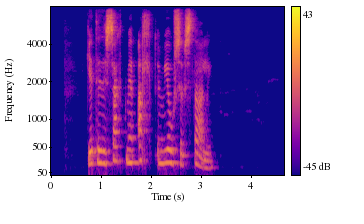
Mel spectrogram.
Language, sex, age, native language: Icelandic, female, 40-49, Icelandic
